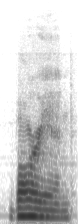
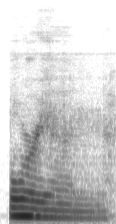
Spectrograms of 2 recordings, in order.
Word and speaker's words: Borean: Bo says it's pronounced Borean, but with my spelling. Okay, Borean. Borean.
